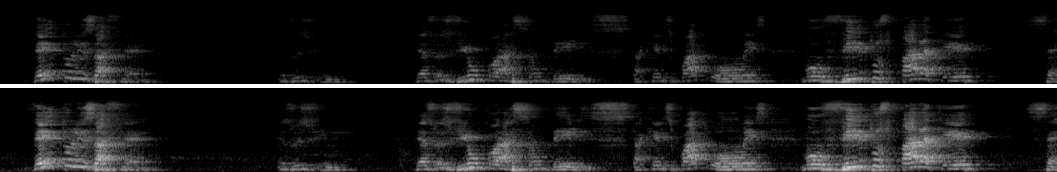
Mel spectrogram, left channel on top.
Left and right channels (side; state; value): left; quieter; 11.0 dB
